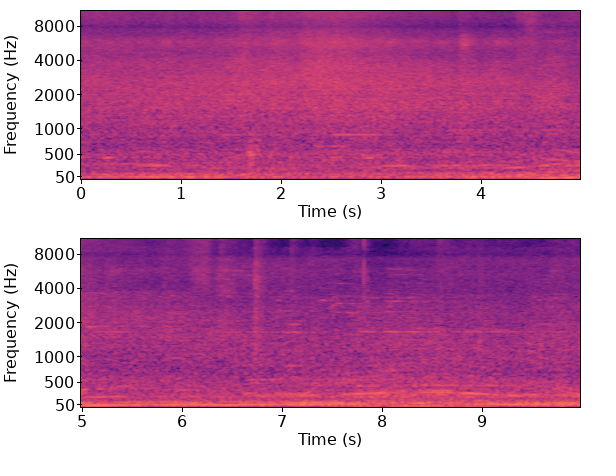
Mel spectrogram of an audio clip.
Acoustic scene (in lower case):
bus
